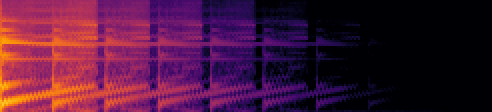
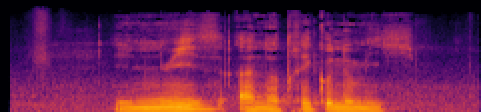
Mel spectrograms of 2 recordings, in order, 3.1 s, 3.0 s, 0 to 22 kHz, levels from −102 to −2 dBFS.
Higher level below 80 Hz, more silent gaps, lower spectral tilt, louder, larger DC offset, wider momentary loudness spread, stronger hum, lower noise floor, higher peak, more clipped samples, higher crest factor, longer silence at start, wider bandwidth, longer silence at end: second, -62 dBFS vs -52 dBFS; neither; second, -1 dB/octave vs -7 dB/octave; first, -23 LUFS vs -27 LUFS; neither; first, 24 LU vs 12 LU; neither; first, under -90 dBFS vs -50 dBFS; first, 0 dBFS vs -12 dBFS; neither; first, 28 dB vs 16 dB; second, 0 s vs 0.2 s; first, over 20 kHz vs 13.5 kHz; first, 2.05 s vs 0.45 s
